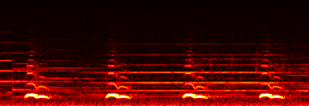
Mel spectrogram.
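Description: An owl hooting sound effect: four hoots at an even, unhurried pace, each call a short wavering note, heard clearly over a faint steady hum with no voices.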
